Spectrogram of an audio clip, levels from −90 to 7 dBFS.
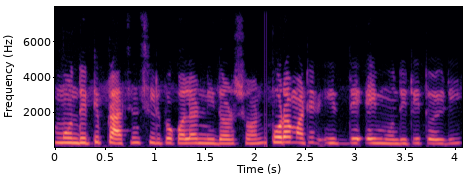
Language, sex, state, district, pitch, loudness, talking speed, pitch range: Bengali, female, West Bengal, Purulia, 250 Hz, -20 LUFS, 160 wpm, 235-270 Hz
